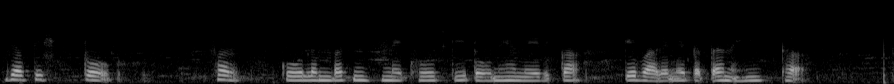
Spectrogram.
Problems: none marked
